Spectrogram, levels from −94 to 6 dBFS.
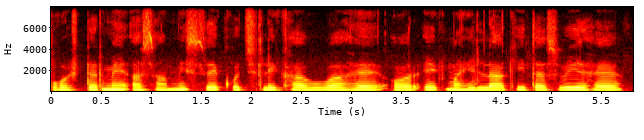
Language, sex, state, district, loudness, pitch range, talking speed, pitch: Hindi, male, Assam, Kamrup Metropolitan, -14 LUFS, 180-190 Hz, 145 wpm, 180 Hz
